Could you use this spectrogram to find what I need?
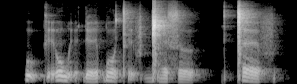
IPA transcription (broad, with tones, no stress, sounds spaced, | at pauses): ṵ˥˧ k ḛ˦˥ o̯ w ḛ˨˩˦ ɗ e˨˩˦ ɓ o˥˧ tʼ ḛ˥˩ f ɡ͡ǁ ɛ˥˧ s ə˧˩ | ǀ ɛ˥˩ f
